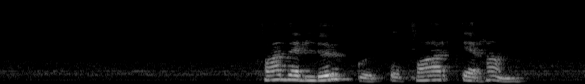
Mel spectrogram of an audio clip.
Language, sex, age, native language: Icelandic, female, 60-69, Icelandic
